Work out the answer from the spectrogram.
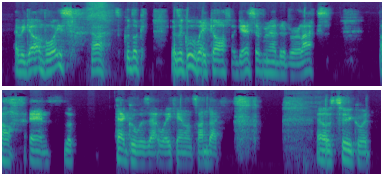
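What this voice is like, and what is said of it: Sore, strained voice. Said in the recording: “My voice is sore. I was sitting at home by myself and my voice is sore.”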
